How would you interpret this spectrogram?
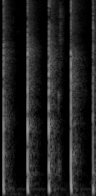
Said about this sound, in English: I'm clapping. I hope you guys hear that. I'm clapping.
